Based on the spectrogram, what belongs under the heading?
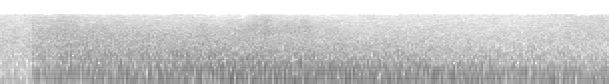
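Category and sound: nature, thunder crash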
